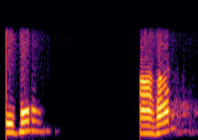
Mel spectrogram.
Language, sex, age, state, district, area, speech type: Hindi, male, 18-30, Rajasthan, Bharatpur, rural, conversation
